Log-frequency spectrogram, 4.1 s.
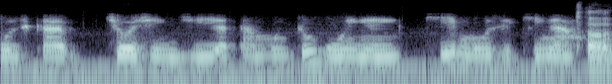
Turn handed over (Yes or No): No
